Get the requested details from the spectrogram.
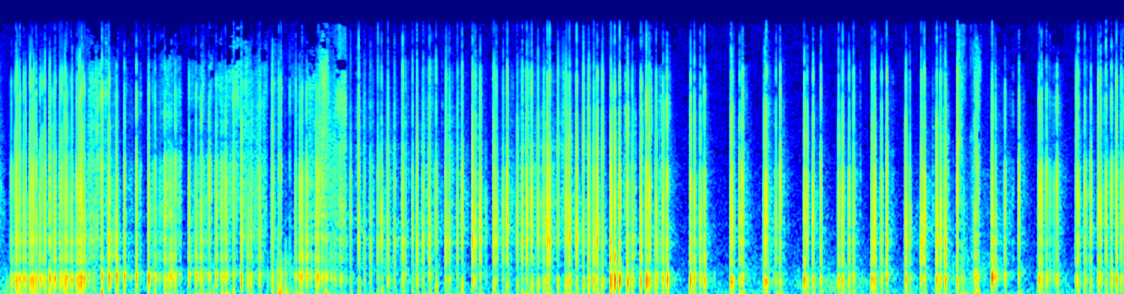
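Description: Long fingernails tap and scratch the front cover of a closed black paperback novel held in one hand. The sound is a dense stream of short, dry clicks and scratchy rustles, busier and more continuous at first, then thinning into quicker, more separated taps with brief quiet gaps between them.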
